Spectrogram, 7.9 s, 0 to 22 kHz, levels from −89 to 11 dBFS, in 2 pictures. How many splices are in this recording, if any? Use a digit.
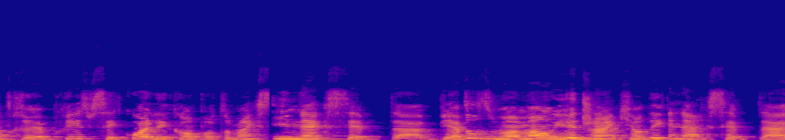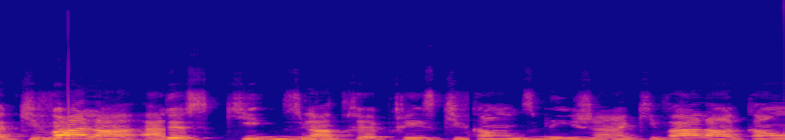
8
